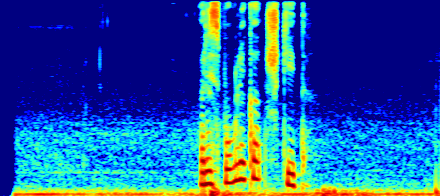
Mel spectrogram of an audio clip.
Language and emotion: Russian, neutral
